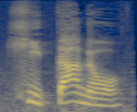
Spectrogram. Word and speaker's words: gitano: Gypsy in Spanish is gitano. El gitano. Listen to the he sound of the letter G. Gitano.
